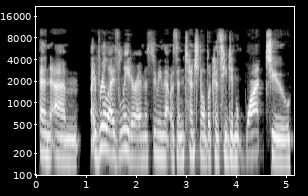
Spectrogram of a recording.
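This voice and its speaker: A woman's voice: lowish voice, steady tone, moderate pace, no room sound. Woman chatting, dry close sound. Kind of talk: casual conversation.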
